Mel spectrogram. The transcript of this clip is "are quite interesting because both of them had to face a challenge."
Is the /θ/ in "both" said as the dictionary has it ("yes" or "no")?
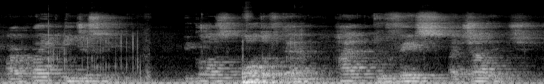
no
